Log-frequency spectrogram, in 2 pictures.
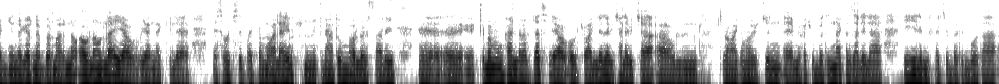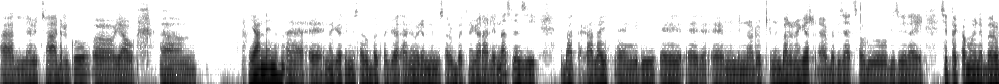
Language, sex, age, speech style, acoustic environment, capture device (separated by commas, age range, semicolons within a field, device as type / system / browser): Amharic, male, 25-34, happy; relaxed; excited; focused, silence, mobile / Linux / Chrome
